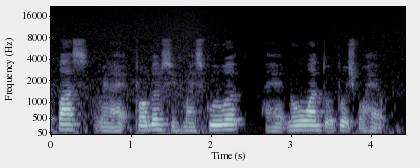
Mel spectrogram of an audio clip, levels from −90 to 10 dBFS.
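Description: From start to finish, the speech carries overdone noise removal. A noise reduction process was pushed too hard on a noisy recording. Any frequency band close to its noise estimate gets pulled far down or shut off entirely. Softer parts of the voice fall below that line and vanish with the noise. Between phrases the background drops to near silence, dotted with twinkling specks.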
